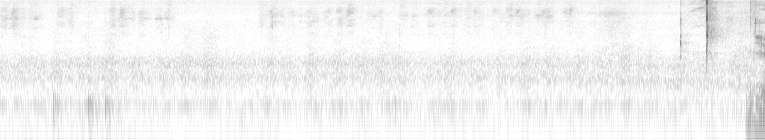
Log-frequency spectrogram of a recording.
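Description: Coloured pen writing on paper during a budgeting lesson, with faint, steady scratchy strokes close by against quiet room noise.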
